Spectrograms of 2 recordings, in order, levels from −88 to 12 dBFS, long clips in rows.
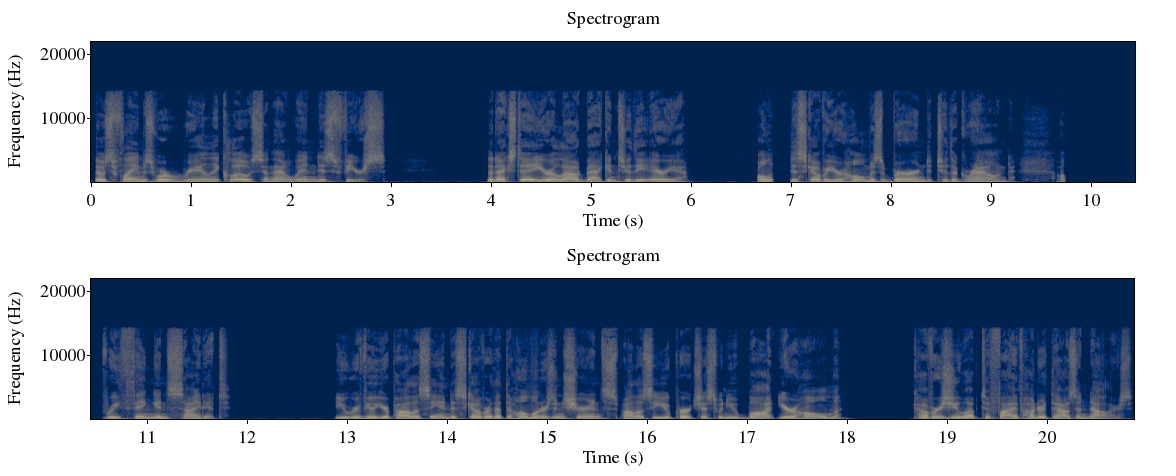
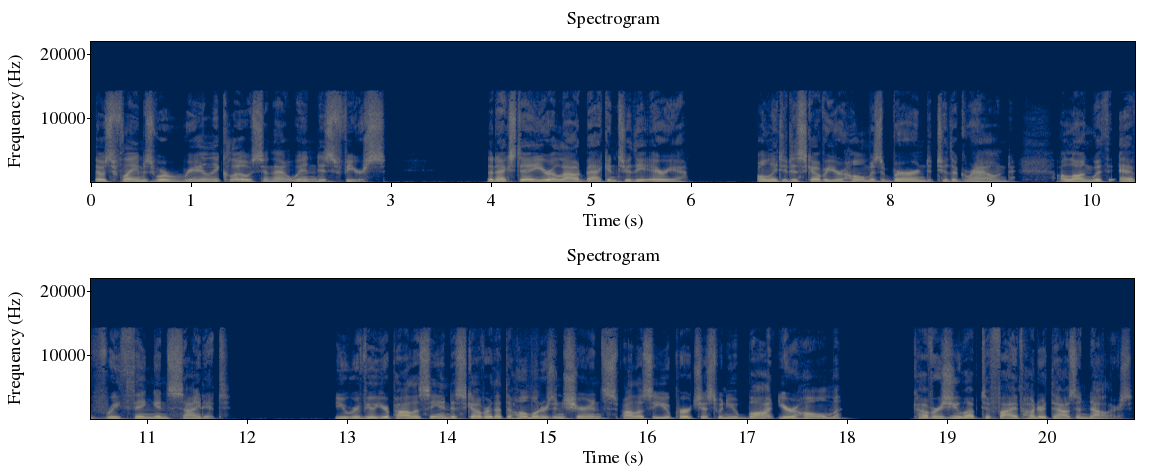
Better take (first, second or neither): second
